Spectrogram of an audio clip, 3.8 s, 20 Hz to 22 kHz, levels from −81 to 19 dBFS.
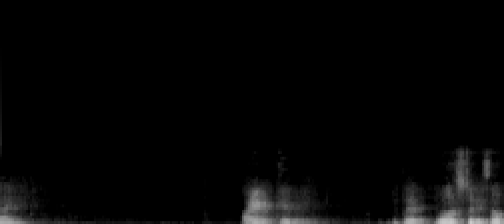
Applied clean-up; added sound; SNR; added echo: neural mask model DeepFilterNet 3.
